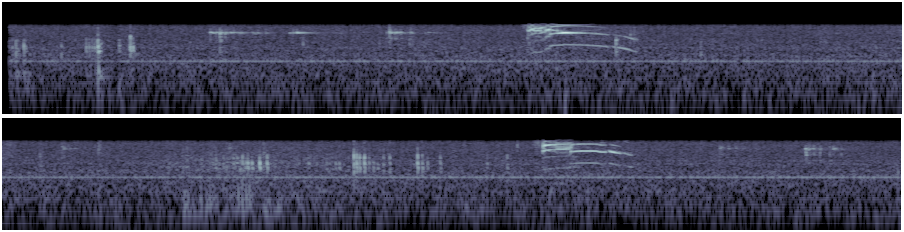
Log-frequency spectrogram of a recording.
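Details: Bengal kittens during a house move: two brief, high meows that rise then bend down, near the third and seventh seconds, over a steady electrical hum, soft knocks and household rustling.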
